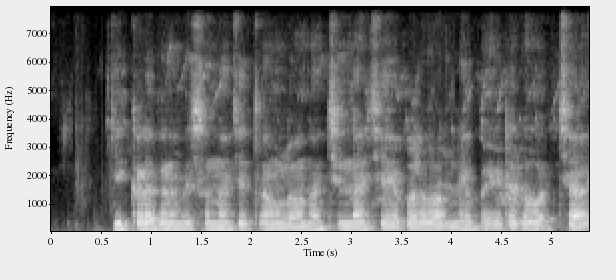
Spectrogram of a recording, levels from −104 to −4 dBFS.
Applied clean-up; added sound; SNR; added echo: neural separator model SepFormer DNS4.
